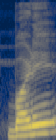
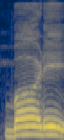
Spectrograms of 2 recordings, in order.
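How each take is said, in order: First: Said in the usual way. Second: बड़े split as ब, ड़े; syllable by syllable. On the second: Shown as a demonstration. Teacher showing learners बड़े, sounded out in parts. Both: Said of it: "इसे पढ़ेंगे".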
